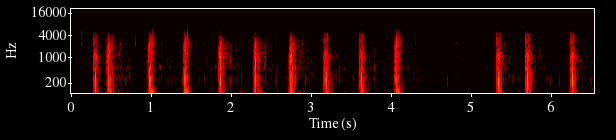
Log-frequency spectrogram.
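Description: Quick footsteps thud on stone as a figure runs, with a slight echo.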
